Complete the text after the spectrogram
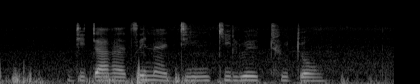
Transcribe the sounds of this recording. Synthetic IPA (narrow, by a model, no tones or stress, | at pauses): ditʼabat͡sʼɪnadiŋ̩kʼilwetʰutʼoːŋ̩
